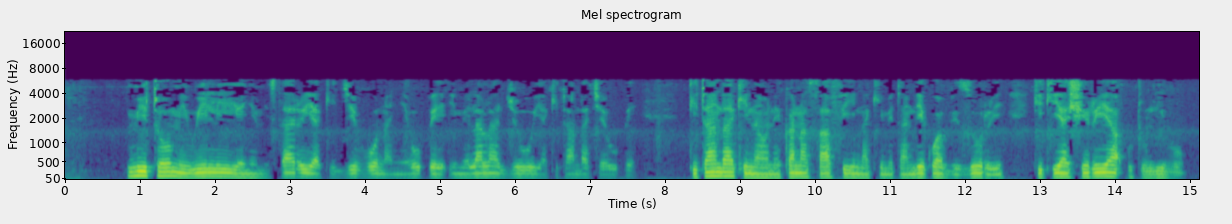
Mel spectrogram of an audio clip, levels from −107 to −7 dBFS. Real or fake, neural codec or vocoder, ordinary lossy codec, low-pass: real; none; MP3, 24 kbps; 7.2 kHz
